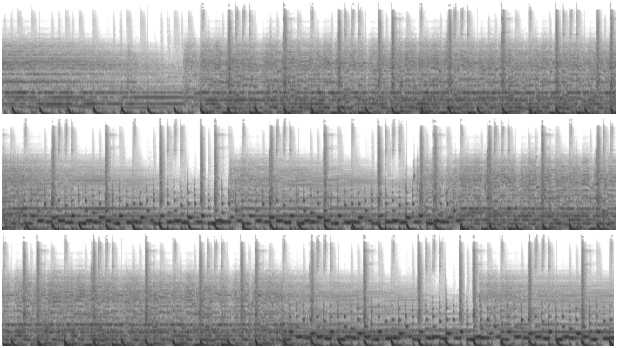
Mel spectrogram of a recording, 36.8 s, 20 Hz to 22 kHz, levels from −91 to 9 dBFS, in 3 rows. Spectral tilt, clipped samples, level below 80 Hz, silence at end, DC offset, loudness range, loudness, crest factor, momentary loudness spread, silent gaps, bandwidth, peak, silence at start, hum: -7 dB/octave; under 0.1%; -24 dBFS; 0 s; under 0.1%; 2 LU; -19 LUFS; 16 dB; 4 LU; none; over 20 kHz; -2 dBFS; 0 s; none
